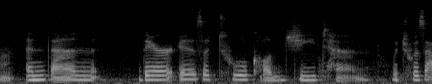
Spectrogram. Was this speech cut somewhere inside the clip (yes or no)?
no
